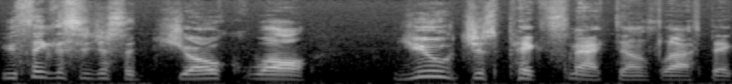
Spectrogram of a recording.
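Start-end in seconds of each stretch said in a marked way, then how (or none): none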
